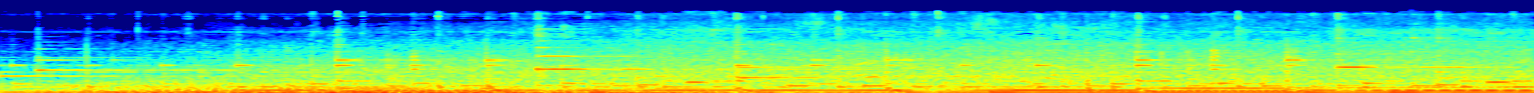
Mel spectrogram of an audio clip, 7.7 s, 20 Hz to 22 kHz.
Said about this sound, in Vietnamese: Vào năm 2014, một cái gì đó đã xảy ra tại con đập Morello, điều đã không thể tưởng tượng trong nhiều thập kỷ. Các cửa xả lũ đã được mở.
